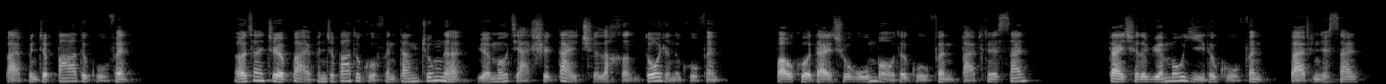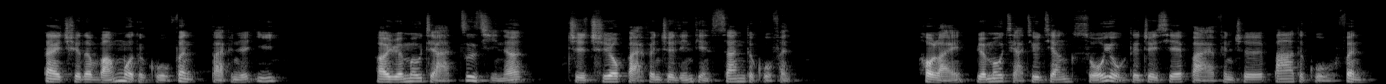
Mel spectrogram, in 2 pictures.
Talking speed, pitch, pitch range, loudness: 235 characters per minute, 135 Hz, 120-175 Hz, -27 LUFS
